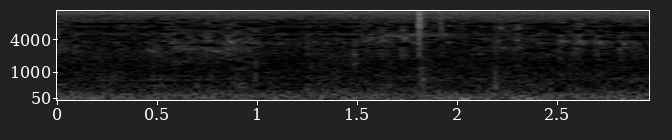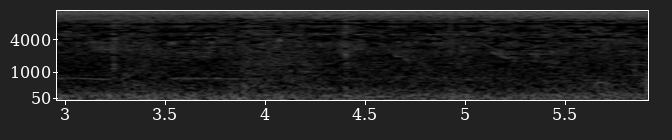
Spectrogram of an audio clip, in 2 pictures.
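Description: Quiet outdoor ambience with a few faint bird calls, two short ones about three seconds in, and a soft click a little before the two-second mark.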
